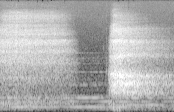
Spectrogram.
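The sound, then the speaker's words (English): A deep breath is drawn, a single soft inhale after a brief quiet moment, faint over a low steady hum. “Let's take a mighty breath and do that again.”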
